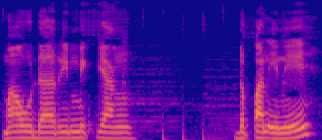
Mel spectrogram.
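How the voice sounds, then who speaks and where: A man's voice: mid-range voice, completely flat delivery, slow pace, creaky, no room sound, soft background music. A young adult man with a Jakarta Indonesian accent hosting a casual gear tutorial, explaining in colloquial language and checking in with viewers. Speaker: motovlog host.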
